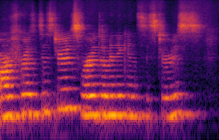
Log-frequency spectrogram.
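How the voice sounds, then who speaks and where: A high-pitched woman's voice at a fairly slow pace, with audible room echo. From France, Paris. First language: French. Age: 40s. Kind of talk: conference talk. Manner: hesitant with many fillers.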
